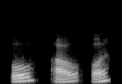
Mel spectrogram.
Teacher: ओष्ठ plus कंठ से आपकी ओ, औ और औ मिलता है।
